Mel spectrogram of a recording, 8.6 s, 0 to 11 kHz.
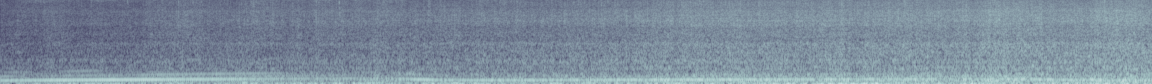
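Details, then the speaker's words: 3.0 TDI diesel with intake flap removed, a larger OEM intake pipe and no EGR valve, accelerating: strong pull with a smooth rising tone through the gears, no hesitation or flat spots; owner says no other car makes this sound. "il y a pas d'autres bagnole qui peut faire ce bruit là"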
